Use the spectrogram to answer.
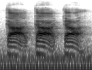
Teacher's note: এটার কফ মধ্যে কফের কোনো টান রাখবো না, একদম নরম যতটা পারি। এটারে হামস হয় কিছুটা ক্ষয়ের মতন, একটু ভিতর থেকে বাতাস বের হয়ে আসে,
